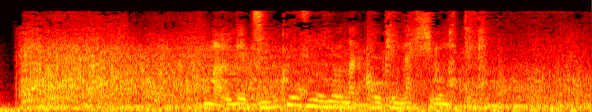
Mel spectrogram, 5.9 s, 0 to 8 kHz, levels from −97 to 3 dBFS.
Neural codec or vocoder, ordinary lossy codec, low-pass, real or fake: codec, 44.1 kHz, 3.4 kbps, Pupu-Codec; MP3, 24 kbps; 7.2 kHz; fake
